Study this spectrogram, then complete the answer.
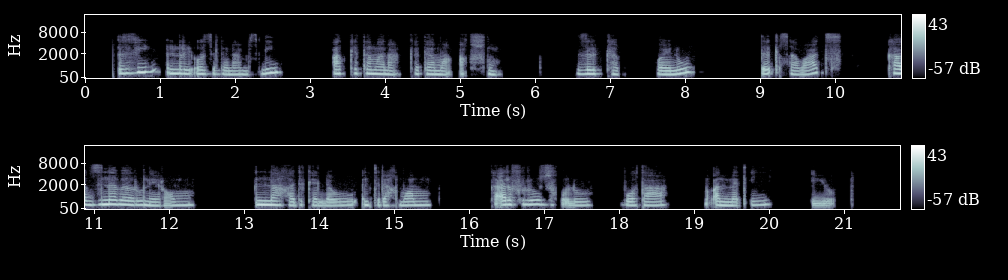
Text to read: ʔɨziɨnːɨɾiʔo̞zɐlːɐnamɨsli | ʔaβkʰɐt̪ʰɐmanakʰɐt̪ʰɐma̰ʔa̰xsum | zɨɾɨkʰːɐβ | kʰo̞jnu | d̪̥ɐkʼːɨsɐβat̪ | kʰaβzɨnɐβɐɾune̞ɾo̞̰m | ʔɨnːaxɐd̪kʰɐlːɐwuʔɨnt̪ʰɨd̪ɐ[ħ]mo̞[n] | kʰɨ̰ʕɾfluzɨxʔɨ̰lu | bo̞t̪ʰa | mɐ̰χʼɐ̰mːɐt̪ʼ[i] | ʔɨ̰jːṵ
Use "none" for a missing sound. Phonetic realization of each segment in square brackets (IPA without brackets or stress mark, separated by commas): x, m, i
